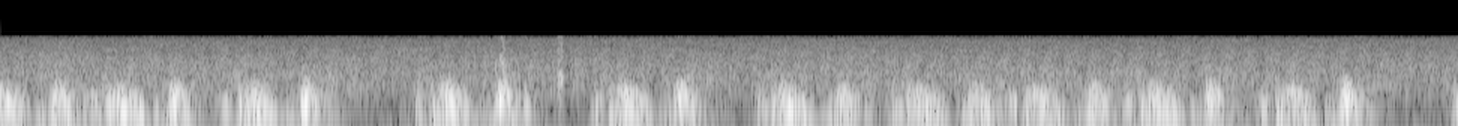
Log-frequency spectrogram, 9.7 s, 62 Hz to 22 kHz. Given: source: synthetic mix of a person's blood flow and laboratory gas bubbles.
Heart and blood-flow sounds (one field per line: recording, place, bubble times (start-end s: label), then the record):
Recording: Doppler ultrasound of blood flow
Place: precordium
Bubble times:
3.29-3.56 s: bubbles
3.71-3.78 s: bubbles
4.22-4.27 s: bubbles
From the record:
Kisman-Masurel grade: 221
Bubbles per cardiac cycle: several, 3 to 8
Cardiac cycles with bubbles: 10 to 50%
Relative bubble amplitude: barely perceptible (0.100 to 0.250)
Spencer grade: 2 (many but less than half of the cardiac periods contain bubble signals, singularly or in groups)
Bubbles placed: anywhere in the cardiac cycle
